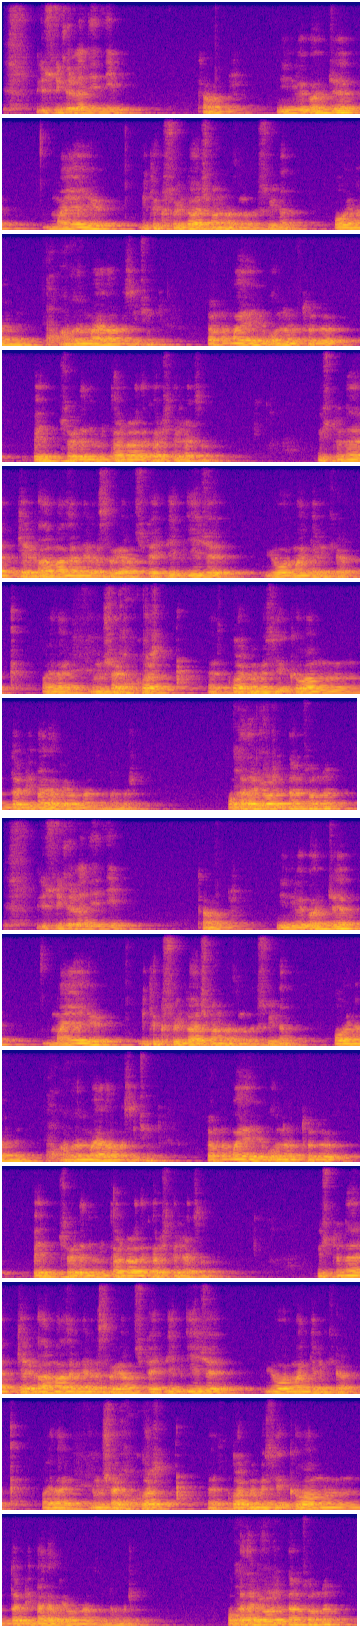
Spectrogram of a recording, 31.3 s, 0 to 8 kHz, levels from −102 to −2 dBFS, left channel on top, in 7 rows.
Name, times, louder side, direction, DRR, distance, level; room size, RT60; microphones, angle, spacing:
voice 1, 0.1-1.5 9.5-9.8 23.0-23.1 23.9-24.2 29.7-30.1, left 2 dB, 80° left, -3 dB, 0.5 m, -25 dB
voice 2, 2.5-2.8 3.4-4.4 5.0-5.7 6.2-8.0 8.6-9.3 9.7-10.8 11.5-13.1 13.8-16.0 17.4-20.7 21.2-22.2 22.9-24.3 24.9-28.5 29.7-30.9, equal, 70° right, -4 dB, 0.7 m, -18 dB
2.4 x 2.2 x 2.5 m, 0.90 s
head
